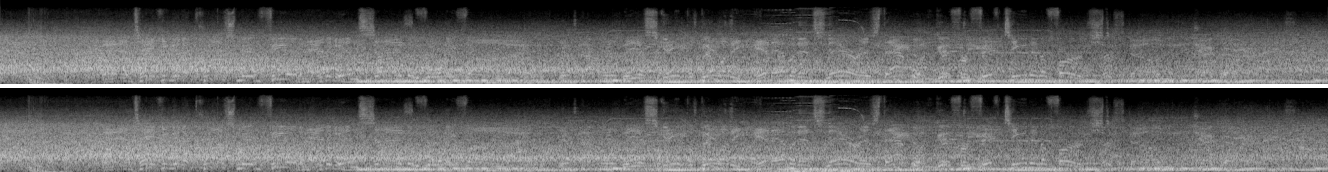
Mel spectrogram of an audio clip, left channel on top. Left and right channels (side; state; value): both; normal; correlation 0.51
